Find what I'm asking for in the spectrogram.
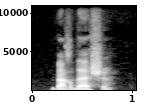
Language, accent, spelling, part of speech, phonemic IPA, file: French, France, bardache, noun, /baʁ.daʃ/, LL-Q150 (fra)-bardache.wav
- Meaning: 1. berdache (third-gender Native (North) American) 2. passive homosexual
